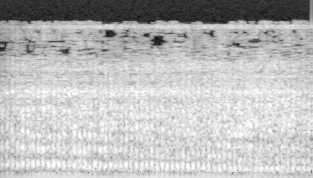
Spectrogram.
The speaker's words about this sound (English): Firefighters used a helicopter to douse the landfill site with water as they struggled to get the blaze under control.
